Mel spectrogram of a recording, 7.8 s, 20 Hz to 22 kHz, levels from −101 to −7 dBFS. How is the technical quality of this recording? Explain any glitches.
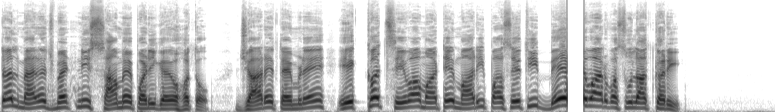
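There is one glitch in this speech recording. From 5.67 to 5.84 s, a playback stall silences the sound mid-flow for 171 ms before it resumes. The player likely starved of data or its thread was blocked.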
